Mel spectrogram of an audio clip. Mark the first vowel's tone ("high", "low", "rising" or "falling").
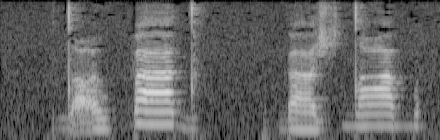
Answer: low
